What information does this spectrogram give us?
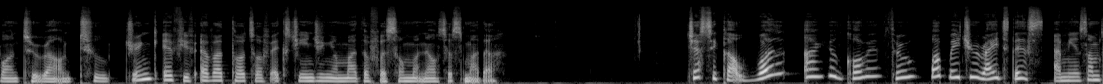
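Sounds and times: woman speaking: 0:00.0 - 0:05.1, 0:06.8 - 0:11.0.

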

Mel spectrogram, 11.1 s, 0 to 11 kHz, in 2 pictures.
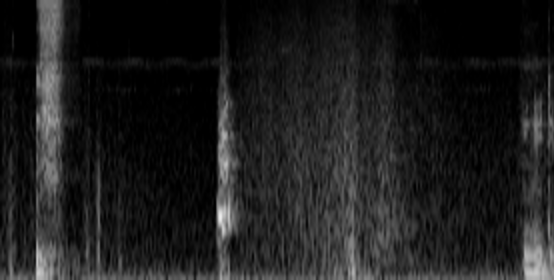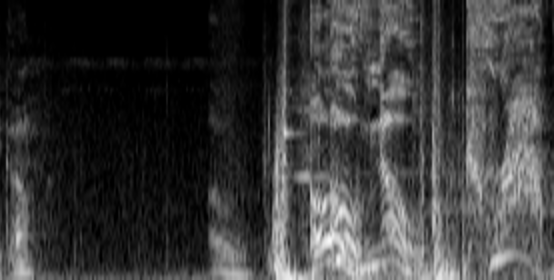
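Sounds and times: puppy barking: 0:02.2 - 0:02.4.

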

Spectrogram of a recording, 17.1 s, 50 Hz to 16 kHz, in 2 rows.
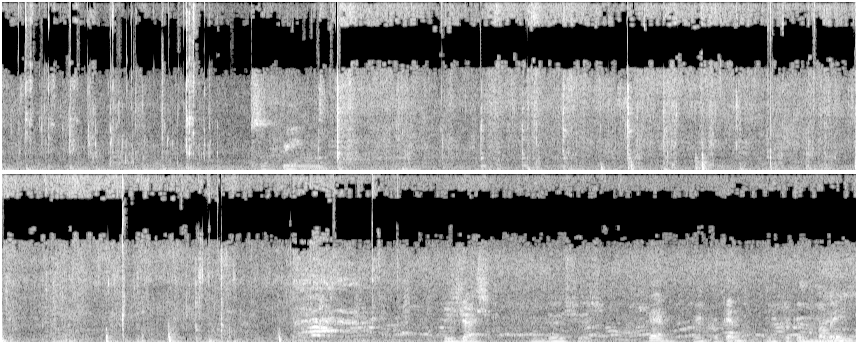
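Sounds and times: food sizzling in a pan: 0:02.9 - 0:13.5
wooden spatula scraping a pan: 0:03.2 - 0:11.6.

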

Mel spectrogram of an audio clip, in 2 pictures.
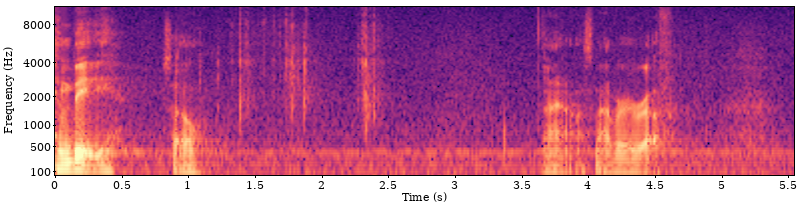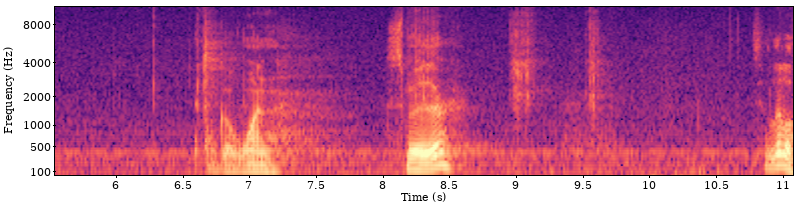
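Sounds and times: salt grinder grinding: 0:01.2 - 0:02.5, 0:08.9 - 0:09.6.

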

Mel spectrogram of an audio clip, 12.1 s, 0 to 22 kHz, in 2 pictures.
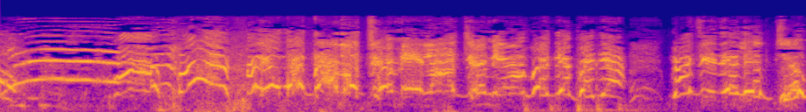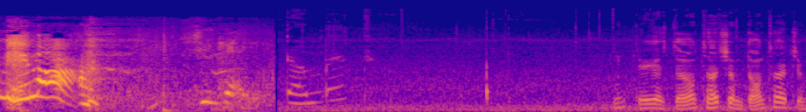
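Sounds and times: women screaming: 0:00.0 - 0:04.0.

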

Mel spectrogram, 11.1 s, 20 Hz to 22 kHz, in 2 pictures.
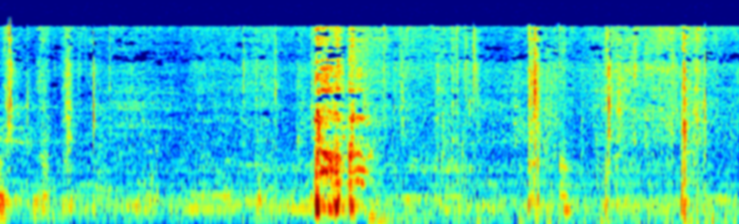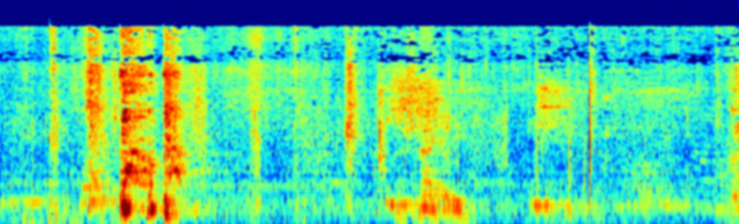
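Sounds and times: person coughing: 0:02.4 - 0:02.9, 0:06.4 - 0:07.1.

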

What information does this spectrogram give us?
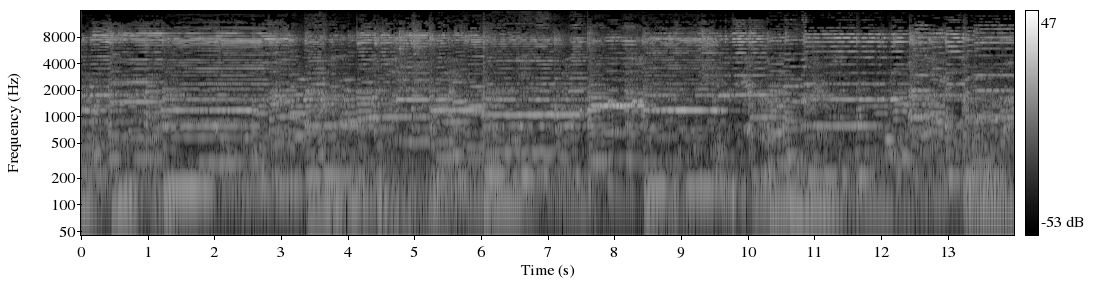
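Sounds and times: accordion bass notes: 0:00.0 - 0:14.0
button accordion: 0:00.0 - 0:14.0
harmonica melody: 0:00.0 - 0:14.0
tenor banjo: 0:00.0 - 0:14.0.

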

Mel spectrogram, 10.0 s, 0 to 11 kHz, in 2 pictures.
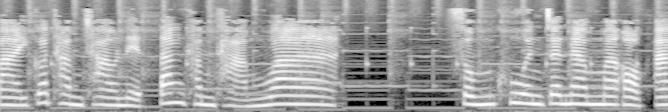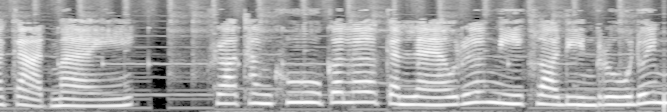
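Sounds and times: woman narrating: 0:00.0 - 0:02.6, 0:03.4 - 0:10.0
soft background music: 0:00.0 - 0:10.0.

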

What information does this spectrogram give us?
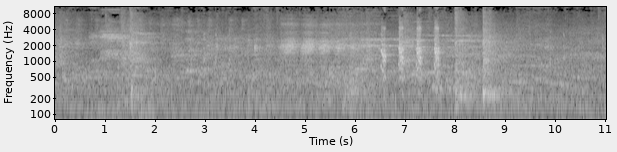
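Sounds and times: turkey gobbling: 0:04.5 - 0:07.9.

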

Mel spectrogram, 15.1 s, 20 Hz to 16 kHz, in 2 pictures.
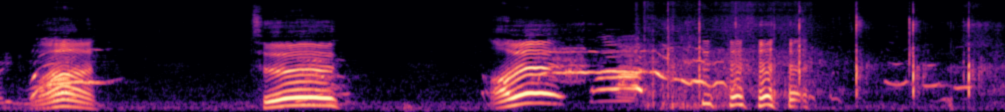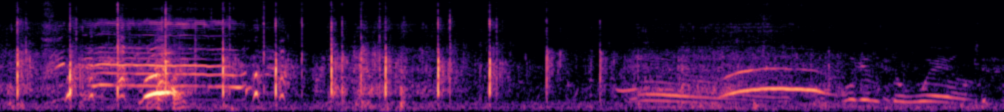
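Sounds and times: people whooping and laughing: 0:04.1 - 0:10.0, 0:12.2 - 0:13.9
splash into pool: 0:04.6 - 0:06.4, 0:11.9 - 0:14.0
person yelling: 0:08.2 - 0:09.5.

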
